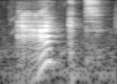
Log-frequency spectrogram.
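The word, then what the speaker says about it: Acht: I don't think they ever say it, so I don't know how to pronounce it, but I'm pretty sure it's ACT. Like, it's A-C-H-T. ACT, right? ACT.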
